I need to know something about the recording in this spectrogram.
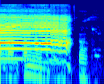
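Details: Breeding sheep in a farm pen in Subang, West Java, Indonesia, giving one strong, steady, harmonic bleat lasting over a second, followed by a short fainter bleat.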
